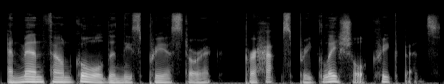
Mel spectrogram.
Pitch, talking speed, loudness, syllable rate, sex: 100 Hz, 150 wpm, -21 LUFS, 4.4 syllables/s, male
